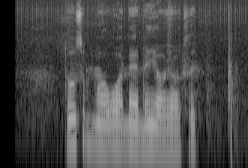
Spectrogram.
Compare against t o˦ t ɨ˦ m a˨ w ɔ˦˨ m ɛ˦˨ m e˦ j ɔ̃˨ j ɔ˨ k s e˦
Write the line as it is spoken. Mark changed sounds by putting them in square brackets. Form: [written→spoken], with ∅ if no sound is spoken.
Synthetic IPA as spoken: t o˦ [t→s] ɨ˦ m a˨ w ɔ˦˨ [m→n] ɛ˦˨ [m→n] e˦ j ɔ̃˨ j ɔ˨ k s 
